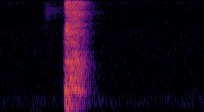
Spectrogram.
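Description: A man coughs once, short and sharp, a little over half a second in.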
